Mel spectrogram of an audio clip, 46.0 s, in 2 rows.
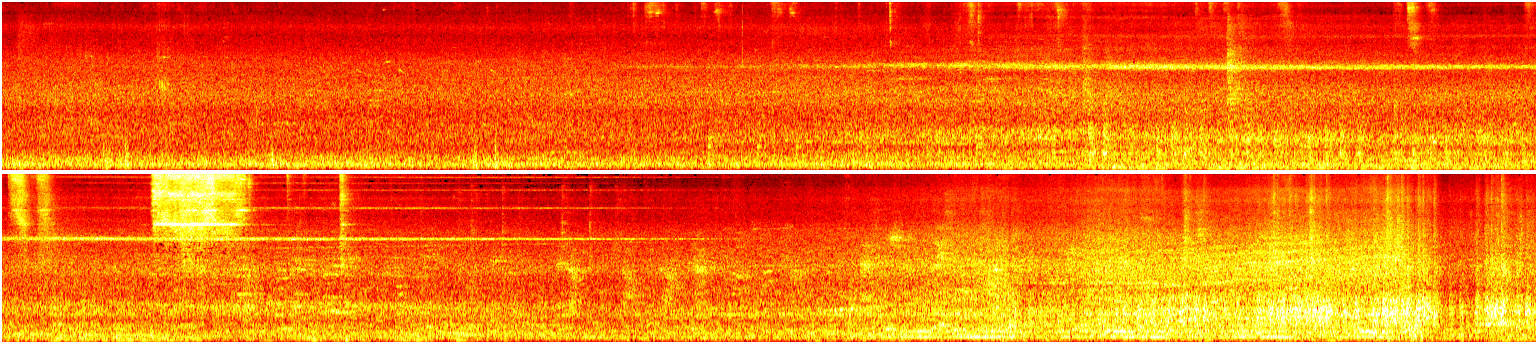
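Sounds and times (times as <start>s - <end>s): train running rumble: 10.4s - 46.0s
high steady squeal: 12.3s - 33.4s.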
